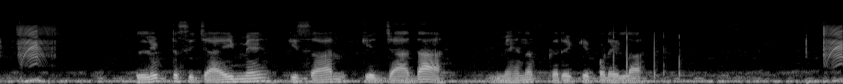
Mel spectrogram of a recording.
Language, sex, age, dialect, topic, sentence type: Bhojpuri, male, 60-100, Western, agriculture, statement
